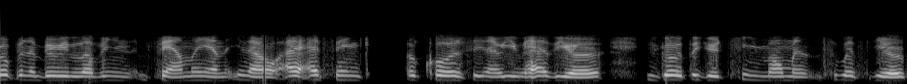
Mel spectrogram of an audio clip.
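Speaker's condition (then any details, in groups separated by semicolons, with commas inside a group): Cerebral palsy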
